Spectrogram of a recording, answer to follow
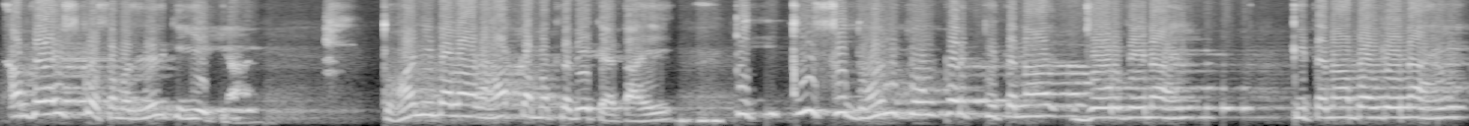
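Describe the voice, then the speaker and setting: Slow, echoey man teaching a class. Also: extremely high pitch, animated, mellow. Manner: slow, repeats key terms and stretches single words. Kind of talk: classroom lecture. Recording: echoey room, roomy reverb.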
